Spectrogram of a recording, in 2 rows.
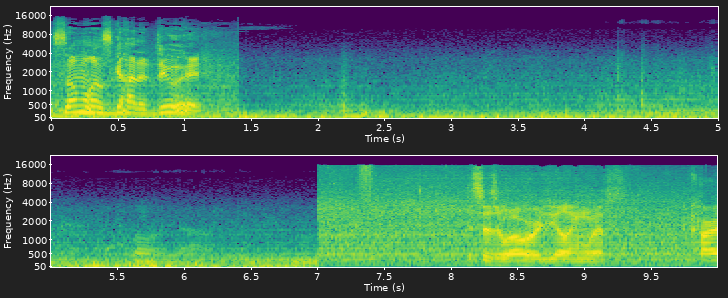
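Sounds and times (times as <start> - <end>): wind rumbling on microphone: 0.0 - 7.0
steady low hum: 0.0 - 7.2.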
